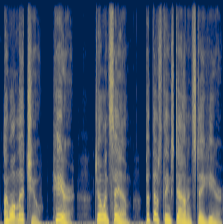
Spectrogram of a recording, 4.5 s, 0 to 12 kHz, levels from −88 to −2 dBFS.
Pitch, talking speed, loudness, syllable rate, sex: 190 Hz, 175 wpm, -17 LUFS, 5.3 syllables/s, male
